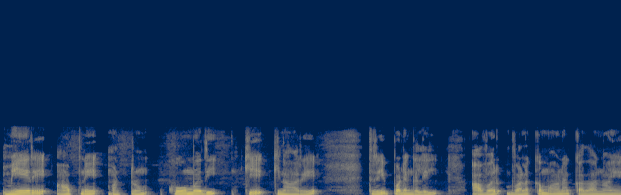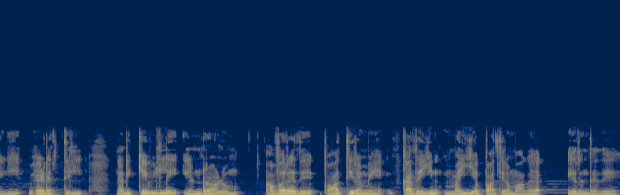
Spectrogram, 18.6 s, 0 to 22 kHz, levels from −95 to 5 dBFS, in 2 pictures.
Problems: none marked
